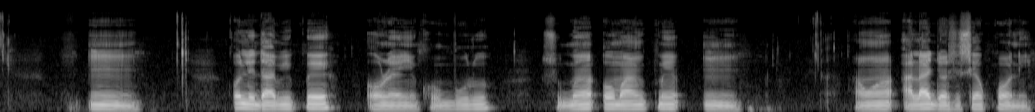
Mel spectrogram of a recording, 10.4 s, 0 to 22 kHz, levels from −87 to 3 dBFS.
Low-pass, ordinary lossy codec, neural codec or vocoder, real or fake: 14.4 kHz; none; none; real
